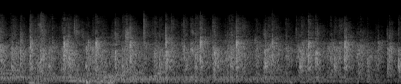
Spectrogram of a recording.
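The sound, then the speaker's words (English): A church audience applauds to welcome a preacher, a dense, steady wash of many hands clapping throughout with no talk. “One more time, would you put your hands together and welcome Brother Anderson as he comes to preach.”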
